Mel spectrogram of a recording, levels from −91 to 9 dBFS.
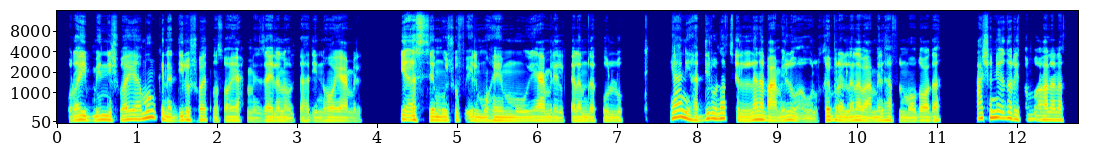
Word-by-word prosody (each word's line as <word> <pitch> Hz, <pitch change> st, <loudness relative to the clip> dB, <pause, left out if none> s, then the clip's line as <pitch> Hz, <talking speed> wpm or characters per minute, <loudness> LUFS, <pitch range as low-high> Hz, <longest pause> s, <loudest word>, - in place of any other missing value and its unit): قريّب 115 Hz, +1 st, +2 dB
مني 125 Hz, +1 st, +1 dB
شوية، 135 Hz, +4 st, +1 dB
ممكن 190 Hz, -, +2 dB
أدي 100 Hz, +3 st, -1 dB
له 125 Hz, -, +2 dB
شوية 120 Hz, +1 st, -2 dB
نصايح 100 Hz, +1 st, -2 dB
من 85 Hz, -1 st, -8 dB
زي 100 Hz, +3 st, +1 dB
اللي 100 Hz, 0 st, +1 dB
أنا 100 Hz, -, -2 dB
قُلتها 95 Hz, +2 st, -6 dB
دي 95 Hz, -, -8 dB
إن 95 Hz, 0 st, -6 dB
هو 100 Hz, 0 st, -1 dB
يعمل 95 Hz, -2 st, 0 dB, 0.5 s
يقسّم 115 Hz, -4 st, +3 dB
ويشوف 105 Hz, +1 st, -4 dB
إيه 105 Hz, -, -2 dB
المهم 100 Hz, -1 st, 0 dB
ويعمل 100 Hz, +1 st, +1 dB
الكلام 100 Hz, +2 st, -2 dB
ده 95 Hz, 0 st, -1 dB
كلّه 100 Hz, -2 st, -4 dB, 0.6 s
يعني، 200 Hz, -3 st, +5 dB
هأدي 115 Hz, +8 st, 0 dB
له 165 Hz, -1 st, +3 dB
نفس 170 Hz, -5 st, 0 dB
اللي 110 Hz, +2 st, +2 dB
أنا 135 Hz, 0 st, +5 dB
باعمله 110 Hz, 0 st, +1 dB
أو 85 Hz, +1 st, -5 dB
الخبرة 115 Hz, +6 st, 0 dB
اللي 100 Hz, +1 st, 0 dB
أنا 115 Hz, -, +3 dB
باعملها 105 Hz, +3 st, 0 dB
في 100 Hz, -, -17 dB
الموضوع 95 Hz, +2 st, -1 dB
ده، 105 Hz, +2 st, -1 dB, 0.5 s
عشان 180 Hz, +3 st, +2 dB
يقدر 185 Hz, -5 st, +2 dB
يطبقها 130 Hz, -1 st, -3 dB
على 125 Hz, 0 st, +3 dB
نفسه. 120 Hz, -2 st, -2 dB
105 Hz, 210 wpm, -24 LUFS, 100-125 Hz, 0.6 s, يعني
